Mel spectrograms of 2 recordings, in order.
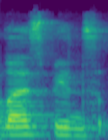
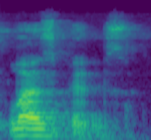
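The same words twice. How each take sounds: First: Said in the usual way. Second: Lesbians squeezed to two syllables, LEZ-bins; grandpa's pronunciation. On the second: Retold or imitated. Quoting grandpa's word, lesbians said as LEZ-bins. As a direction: drop the middle vowel of lesbians: LEZ-bins. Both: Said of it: "My grandpa called lesbians lesbians".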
